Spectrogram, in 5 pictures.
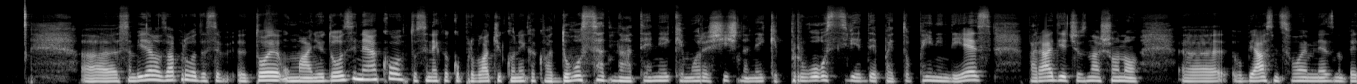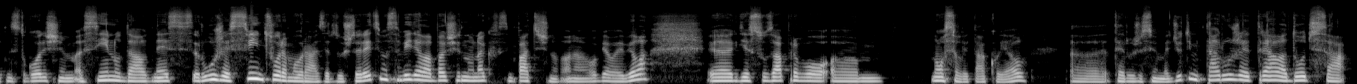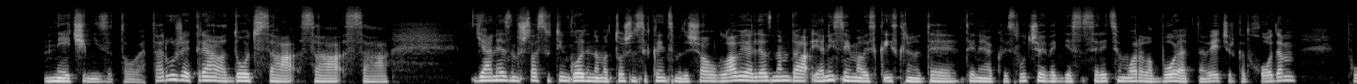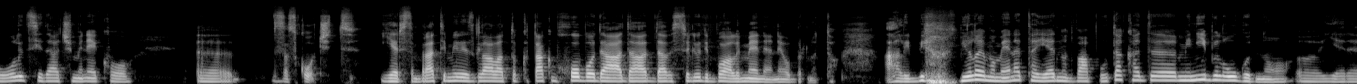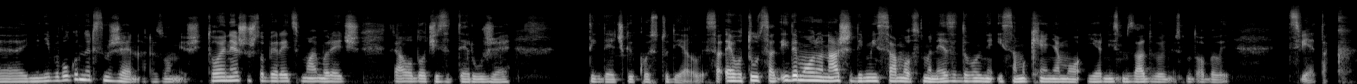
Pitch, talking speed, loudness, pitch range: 155 Hz, 195 wpm, -17 LUFS, 140-175 Hz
